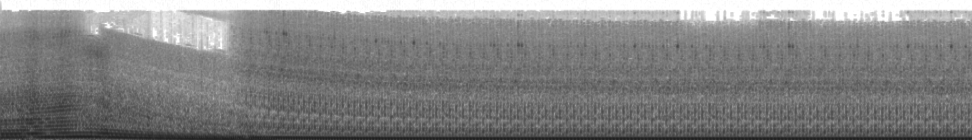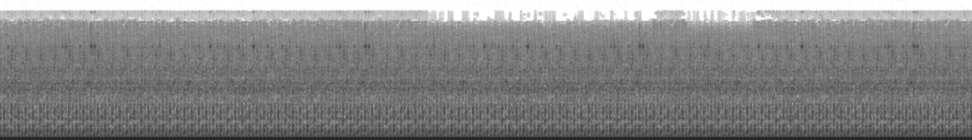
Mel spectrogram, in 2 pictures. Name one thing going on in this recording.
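A car engine slows down and settles into a steady, rumbling idle.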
